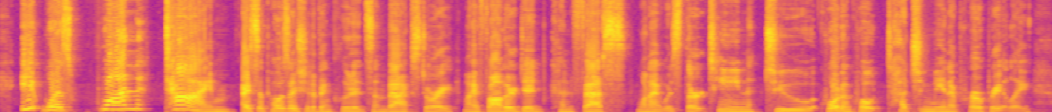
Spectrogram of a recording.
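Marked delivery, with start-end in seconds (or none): 0.2-2.4 put-on furious, shrill, loud snap, very high pitch. Retelling their mother's answer during an argument, imitating mother's angry snap. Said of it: "she was so angry".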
